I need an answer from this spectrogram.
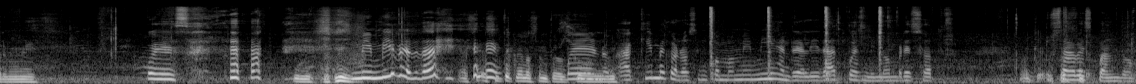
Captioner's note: laughs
